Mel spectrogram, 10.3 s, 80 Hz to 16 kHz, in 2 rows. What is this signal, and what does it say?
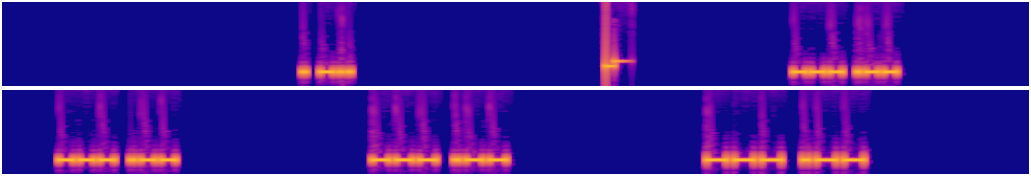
Morse code, heard as a keyed tone, about 46 wpm, 700 Hz. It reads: ED OW OW OW OW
